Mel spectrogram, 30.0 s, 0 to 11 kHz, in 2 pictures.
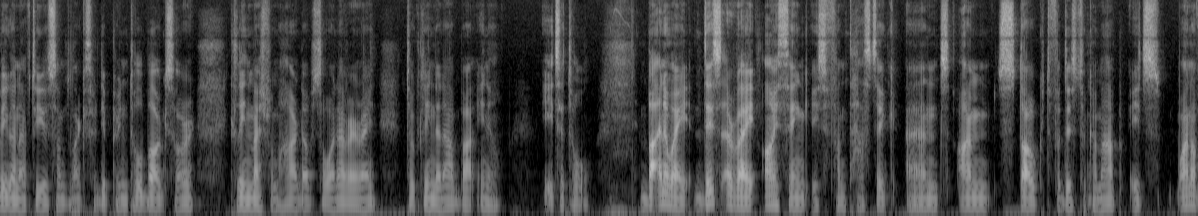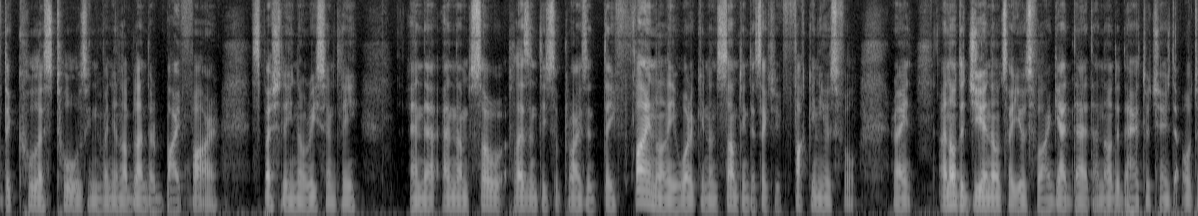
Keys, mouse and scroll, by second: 0.4 shift+middle click, 4.6 Tab, 5.1-6.3 middle drag, 8.6 shift+click, 8.7 x, 9.0 click, 9.4 shift+a, 10.5 click, 11.2 shift+middle drag, 11.6-11.9 shift+middle drag, 12.2 shift+middle drag, 13.5 shift+click, 14.9 shift+click, 16.0 middle click, 16.4 shift+middle drag, 16.8 shift+middle click, 17.9-18.6 shift+drag, 19.4-20.1 drag, 20.7-21.3 shift+middle drag, 21.4-24.4 shift+middle drag, 26.0 shift+middle drag, 26.6 shift+middle click.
